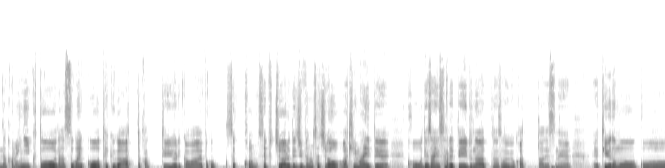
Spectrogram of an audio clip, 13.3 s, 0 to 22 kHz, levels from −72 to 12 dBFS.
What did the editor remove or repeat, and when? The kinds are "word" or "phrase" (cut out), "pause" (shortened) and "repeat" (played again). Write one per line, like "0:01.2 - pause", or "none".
0:08.1 - pause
